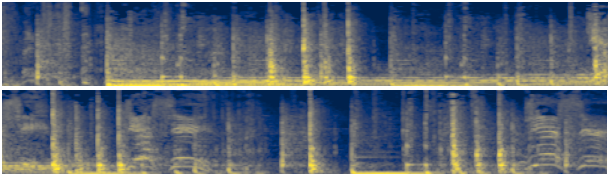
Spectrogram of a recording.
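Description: Loud, irregular knocking and banging on the back door of Jesse's house, sharp impacts coming in quick bursts and scattered hits, with a low steady droning tone underneath for much of the time.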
